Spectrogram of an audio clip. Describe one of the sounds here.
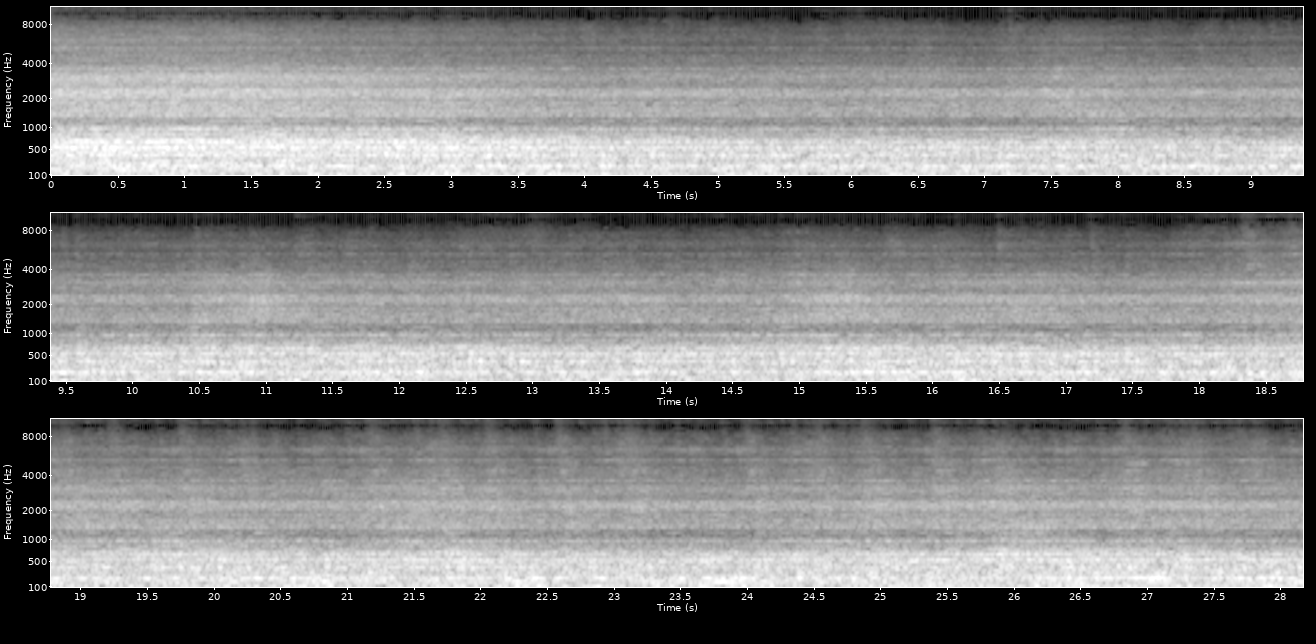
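A stadium crowd cheers and roars steadily through a television speaker.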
